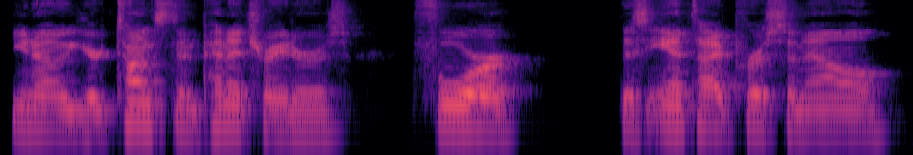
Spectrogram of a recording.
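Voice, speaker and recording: A man's voice: mid-range voice, fairly even intonation, unhurried. A man co-hosting a podcast in casual chat, explaining things informally and often correcting himself as he goes. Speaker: podcast co-host.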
